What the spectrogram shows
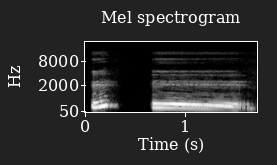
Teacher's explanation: There is no difference concerning the pronunciation, only the rhythm is different, because the first Ö is short and the second Ö is long.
